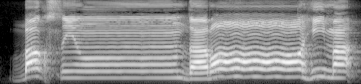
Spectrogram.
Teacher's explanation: خا حرف مصالیہ میں سے ہے، پر یعنی موٹا پڑھیں گے ہمیشہ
